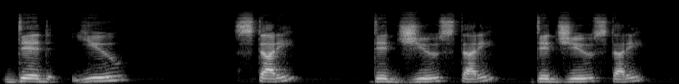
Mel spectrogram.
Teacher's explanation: t plus y equals ch and d plus y equals j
